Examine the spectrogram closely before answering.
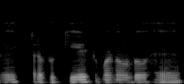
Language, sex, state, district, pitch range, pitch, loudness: Marwari, male, Rajasthan, Nagaur, 110-115 Hz, 110 Hz, -36 LUFS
